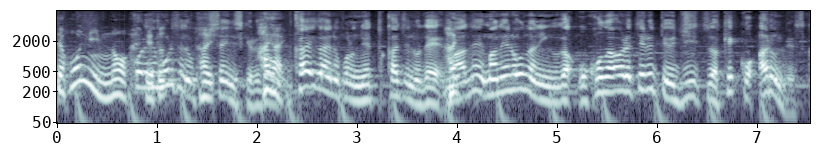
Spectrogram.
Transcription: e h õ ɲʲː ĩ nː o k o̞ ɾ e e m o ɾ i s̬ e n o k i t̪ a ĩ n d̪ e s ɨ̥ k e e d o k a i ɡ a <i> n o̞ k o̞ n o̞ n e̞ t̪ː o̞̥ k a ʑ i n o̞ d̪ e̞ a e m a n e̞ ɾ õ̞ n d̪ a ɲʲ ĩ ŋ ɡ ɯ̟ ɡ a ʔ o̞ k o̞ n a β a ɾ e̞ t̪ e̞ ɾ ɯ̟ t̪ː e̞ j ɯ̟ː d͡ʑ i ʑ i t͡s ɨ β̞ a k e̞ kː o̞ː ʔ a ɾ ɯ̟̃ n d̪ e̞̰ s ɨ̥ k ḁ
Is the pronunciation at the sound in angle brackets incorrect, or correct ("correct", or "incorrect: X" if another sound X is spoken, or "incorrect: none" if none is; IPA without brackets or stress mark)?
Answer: correct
